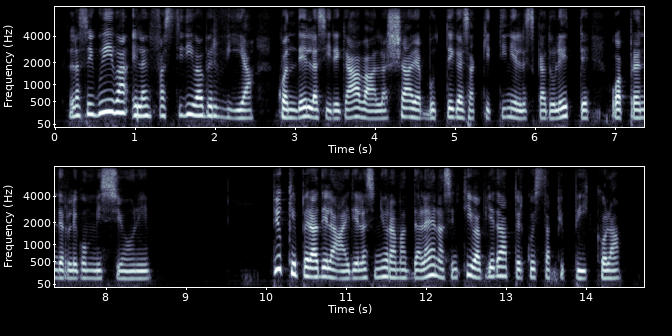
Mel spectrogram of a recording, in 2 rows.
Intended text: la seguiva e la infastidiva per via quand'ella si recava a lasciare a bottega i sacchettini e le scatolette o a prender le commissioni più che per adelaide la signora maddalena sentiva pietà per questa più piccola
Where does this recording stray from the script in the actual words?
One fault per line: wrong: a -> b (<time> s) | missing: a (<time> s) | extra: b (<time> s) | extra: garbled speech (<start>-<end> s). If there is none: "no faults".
no faults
